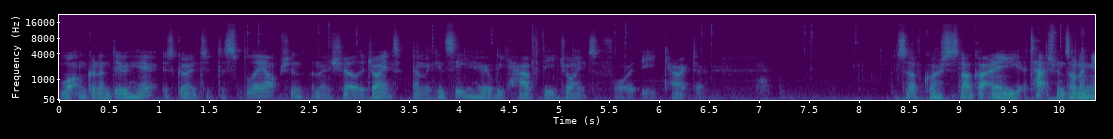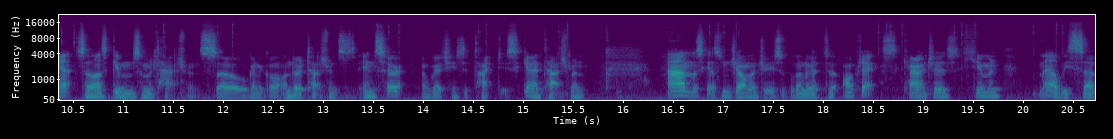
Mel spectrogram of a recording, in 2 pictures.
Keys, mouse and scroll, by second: 1.7 click, 2.8 right click, 2.9 a, 3.1-3.4 scroll up 1, 3.4 scroll down 1, 3.6 s, 4.2 right click, 4.3 w, 4.3-4.8 scroll up 1, 4.8 s, 5.4 click, 7.8-9.7 typing, 7.8 right click, 8.4 scroll up 1, 9.1-9.4 scroll down 1, 9.4 scroll up 1, 9.7 scroll down 1, 10.2 right click, 11.2 click.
